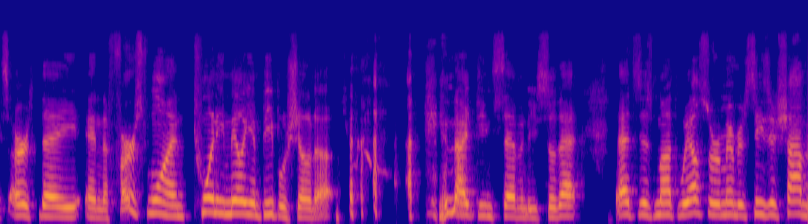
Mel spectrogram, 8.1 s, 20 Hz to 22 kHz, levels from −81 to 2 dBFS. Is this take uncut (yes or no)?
yes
